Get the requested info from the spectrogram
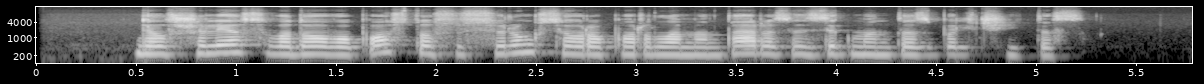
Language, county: Lithuanian, Utena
